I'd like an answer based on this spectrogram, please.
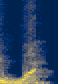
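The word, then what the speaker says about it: one: व इस तरह हमारे पास लब्ज़ है वन। तो ये वन और वन। यहां ये जो ओ है ये वोवेल डब्ल्यू कांसोनेंट की आवाज देता है।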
